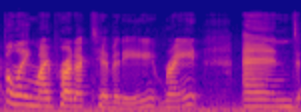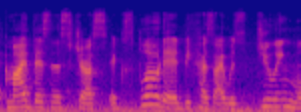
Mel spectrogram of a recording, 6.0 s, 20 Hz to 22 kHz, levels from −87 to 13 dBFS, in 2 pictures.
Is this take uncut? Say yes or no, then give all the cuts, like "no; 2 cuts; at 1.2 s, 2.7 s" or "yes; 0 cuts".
yes; 0 cuts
